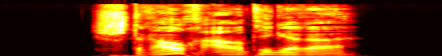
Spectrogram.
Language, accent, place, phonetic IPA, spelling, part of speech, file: German, Germany, Berlin, [ˈʃtʁaʊ̯xˌʔaːɐ̯tɪɡəʁə], strauchartigere, adjective, De-strauchartigere.ogg
- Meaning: inflection of strauchartig: 1. strong/mixed nominative/accusative feminine singular comparative degree 2. strong nominative/accusative plural comparative degree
